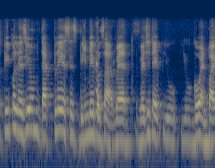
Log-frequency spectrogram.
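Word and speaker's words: Bhendi Bazaar: And because when the English pronounced behind the bazaar, the local who heard it was like, okay, I heard it as Bindi Bazaar, and I'm going to pass it on.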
